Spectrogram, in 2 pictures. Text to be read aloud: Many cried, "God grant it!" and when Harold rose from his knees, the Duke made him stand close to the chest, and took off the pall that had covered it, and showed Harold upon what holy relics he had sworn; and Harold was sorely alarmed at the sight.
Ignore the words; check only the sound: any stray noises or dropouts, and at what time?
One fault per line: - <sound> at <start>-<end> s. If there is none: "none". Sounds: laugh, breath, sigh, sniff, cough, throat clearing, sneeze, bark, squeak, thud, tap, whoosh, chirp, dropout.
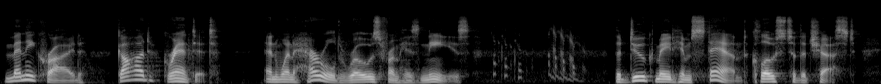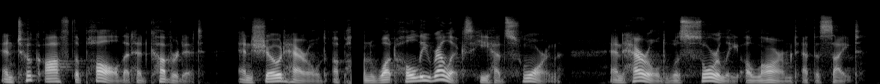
- chirp at 4.9-5.9 s
- dropout at 12.3-12.5 s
